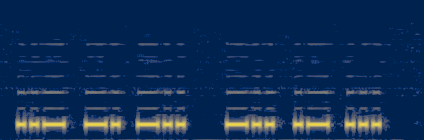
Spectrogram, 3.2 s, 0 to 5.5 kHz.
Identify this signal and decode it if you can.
Morse code, heard as a keyed tone, about 25 wpm, 630 Hz. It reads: UND DAS
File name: 25wpm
